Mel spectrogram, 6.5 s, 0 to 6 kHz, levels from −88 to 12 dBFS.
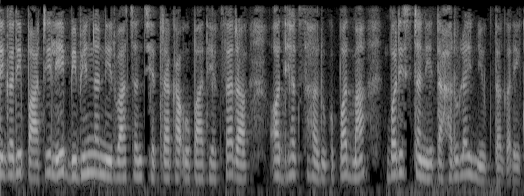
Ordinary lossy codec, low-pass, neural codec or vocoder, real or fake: none; 5.4 kHz; none; real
